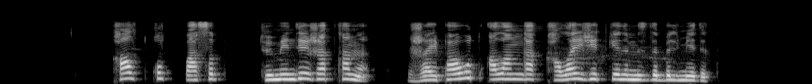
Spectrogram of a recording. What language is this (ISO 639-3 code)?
kaz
